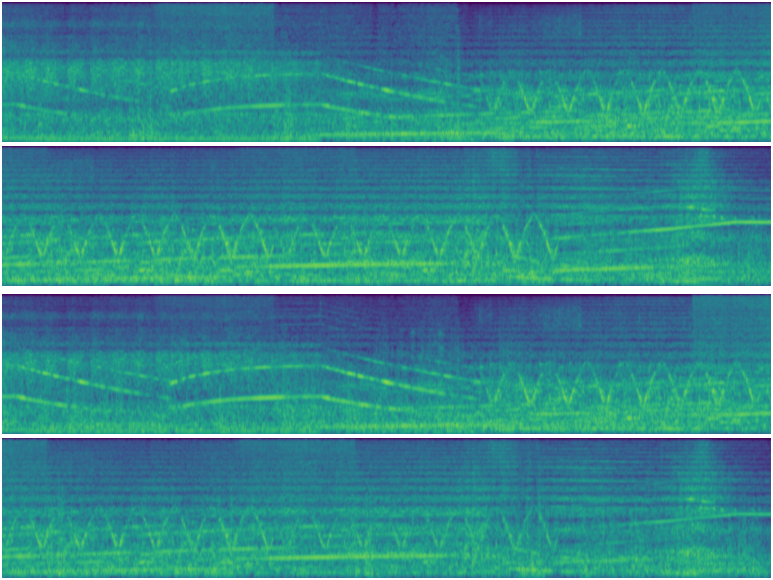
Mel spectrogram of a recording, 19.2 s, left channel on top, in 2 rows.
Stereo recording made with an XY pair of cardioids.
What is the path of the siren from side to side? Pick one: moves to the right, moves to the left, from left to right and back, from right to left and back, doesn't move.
moves to the left.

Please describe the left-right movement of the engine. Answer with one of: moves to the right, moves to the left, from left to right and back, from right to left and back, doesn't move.
doesn't move.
